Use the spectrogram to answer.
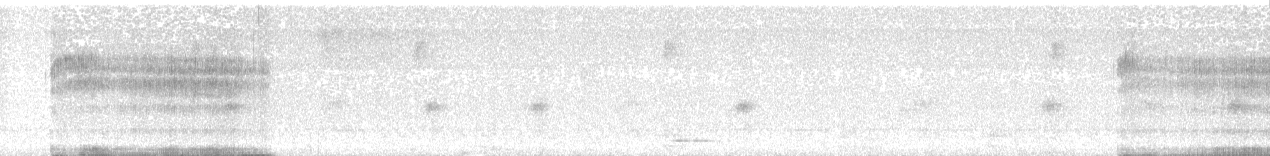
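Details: Dog snoring: two low, rumbling snores separated by a long, quiet breath out, in a quiet room; ordinary snoring in a sleeping dog.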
